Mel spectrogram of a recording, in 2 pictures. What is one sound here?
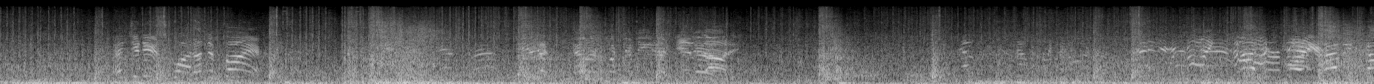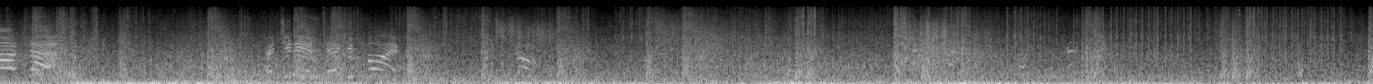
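Rifles fire in short, scattered bursts.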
